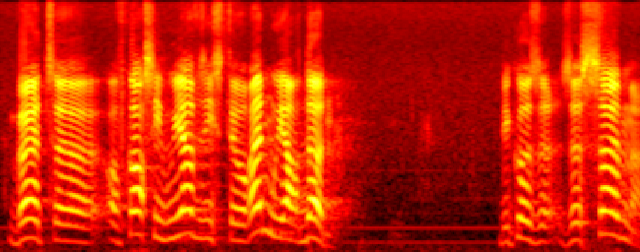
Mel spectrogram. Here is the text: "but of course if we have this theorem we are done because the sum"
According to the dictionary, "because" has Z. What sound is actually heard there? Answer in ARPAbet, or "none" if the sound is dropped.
Z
